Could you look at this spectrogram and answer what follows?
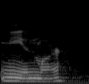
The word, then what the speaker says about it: Myanmar: It looks like Myanmar, but they pronounce it Myanmar.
